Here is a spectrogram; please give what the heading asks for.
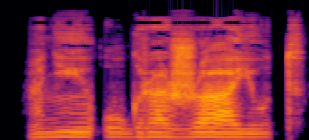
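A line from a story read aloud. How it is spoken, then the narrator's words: Hoarse reply. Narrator (Russian): хрипло откликнулся Марцелл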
